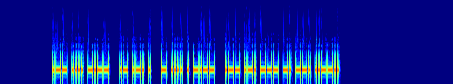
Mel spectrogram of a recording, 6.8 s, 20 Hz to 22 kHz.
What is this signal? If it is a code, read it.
Morse code, heard as a keyed tone, about 48 wpm, 700 Hz. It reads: WHY ARE THEY WRONG?
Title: Sentences from Top 900 Words 50wpm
